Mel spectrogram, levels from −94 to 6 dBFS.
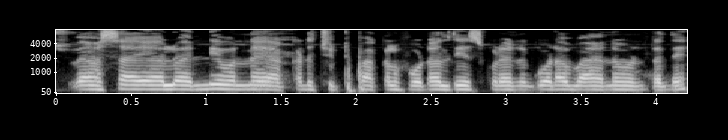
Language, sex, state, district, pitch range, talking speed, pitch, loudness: Telugu, female, Andhra Pradesh, Srikakulam, 180-190 Hz, 155 wpm, 185 Hz, -12 LUFS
